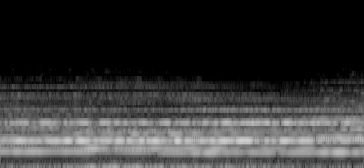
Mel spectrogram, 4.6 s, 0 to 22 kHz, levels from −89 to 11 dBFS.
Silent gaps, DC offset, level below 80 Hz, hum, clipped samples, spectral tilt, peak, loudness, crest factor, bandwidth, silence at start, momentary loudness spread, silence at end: none; under 0.1%; -50 dBFS; none; under 0.1%; -5 dB/octave; -6 dBFS; -19 LUFS; 12 dB; 3.2 kHz; 0 s; 5 LU; 0 s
